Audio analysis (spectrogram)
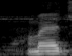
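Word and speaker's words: match: जब TEN होता है, TEN या TCH होता है, में टी साइलेंट होता है। कैसे? लिसन, देखिए लास्ट का वर्ड देखिए, 10 आया हुआ है, 10, तो यहाँ पे जो है टी हमारा है वो साइलेंट माना जाता है। मैच हो गया, कैच हो गया, और गिल्सन हो गया, वैच हो गया, तो यहाँ पर देखिए टी जो है वो हमारा साइलेंट है।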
